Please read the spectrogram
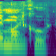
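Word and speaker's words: Mölkky: Moi, je connais le Molki, qu'on peut prononcer Molku.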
